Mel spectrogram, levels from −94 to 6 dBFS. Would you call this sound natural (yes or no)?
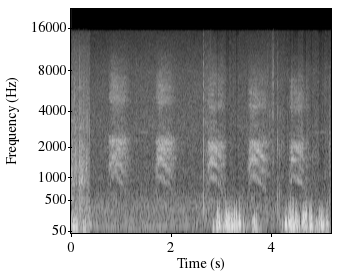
yes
